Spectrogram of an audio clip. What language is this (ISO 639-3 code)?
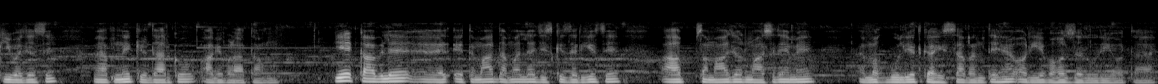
urd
